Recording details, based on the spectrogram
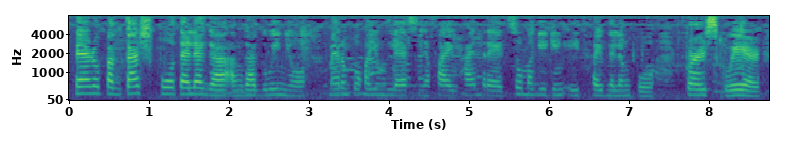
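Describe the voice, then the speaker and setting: A woman selling land in a casual, upbeat and persuasive pitch, walking outdoors on a rural dirt road. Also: steady tone, a little slow, poor audio. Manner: chatty, upbeat, polite, persuasive. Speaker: real estate seller.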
